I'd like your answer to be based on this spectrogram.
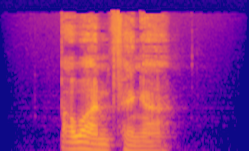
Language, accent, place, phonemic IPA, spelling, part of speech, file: German, Germany, Berlin, /ˈbaʊ̯ɐnˌfɛŋɐ/, Bauernfänger, noun, De-Bauernfänger.ogg
- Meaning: conman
